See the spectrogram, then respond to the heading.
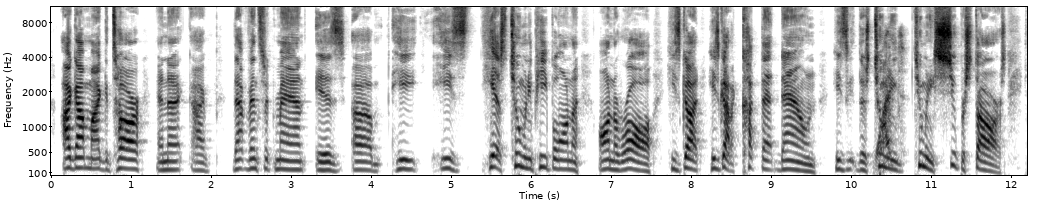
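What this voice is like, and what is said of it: Imitates another person's voice. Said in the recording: “I don't know what my accent is for him”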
